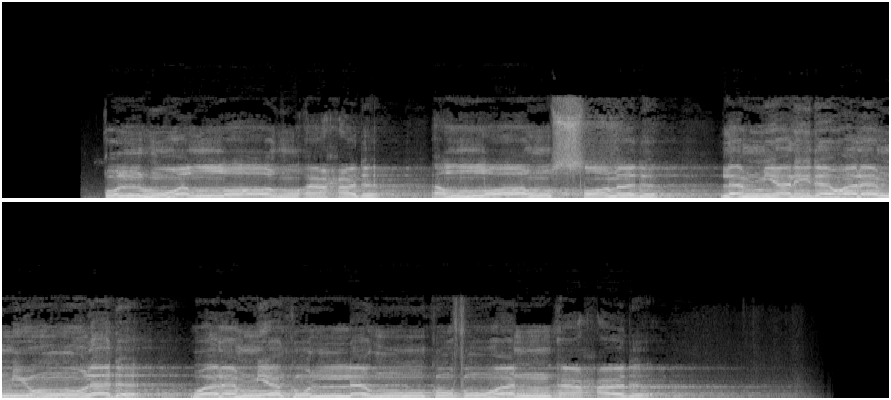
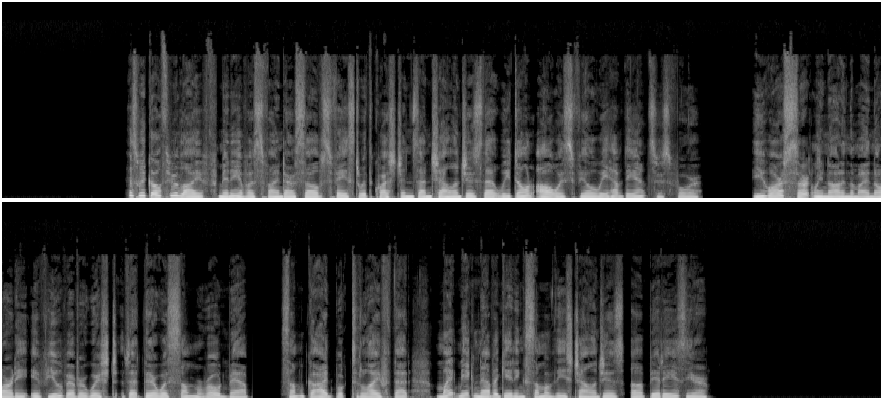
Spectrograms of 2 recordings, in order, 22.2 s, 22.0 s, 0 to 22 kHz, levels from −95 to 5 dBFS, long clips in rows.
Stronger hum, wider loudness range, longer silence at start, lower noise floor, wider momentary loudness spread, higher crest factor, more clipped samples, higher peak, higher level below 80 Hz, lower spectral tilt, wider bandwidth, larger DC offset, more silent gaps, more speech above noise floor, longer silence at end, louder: neither; about the same, 3 LU vs 4 LU; second, 1.3 s vs 1.6 s; second, -52 dBFS vs -87 dBFS; first, 12 LU vs 8 LU; about the same, 12 dB vs 16 dB; neither; about the same, -6 dBFS vs -6 dBFS; about the same, -52 dBFS vs -52 dBFS; about the same, -6 dB/octave vs -6.5 dB/octave; second, 11.5 kHz vs 16.5 kHz; neither; neither; second, 36 dB vs 67 dB; second, 1.7 s vs 2.2 s; first, -16 LUFS vs -21 LUFS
